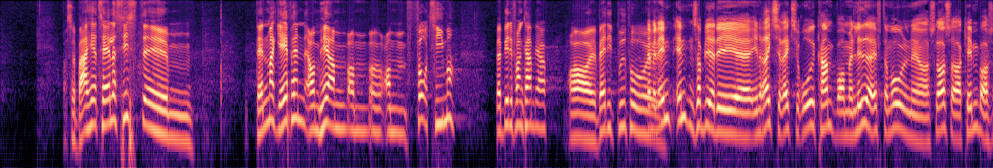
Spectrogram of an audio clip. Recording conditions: busy venue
